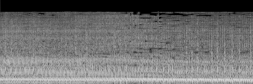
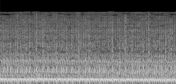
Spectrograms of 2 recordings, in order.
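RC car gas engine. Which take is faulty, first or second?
second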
